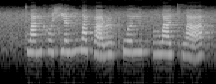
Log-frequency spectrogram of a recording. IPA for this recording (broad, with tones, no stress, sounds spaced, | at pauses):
t̪ w a˧˥ n x ɤ˧˥ ɕ j ɛ˧˥ n m w ä˥˩ p ä̰˨˩ ɻ ɻ̩˧˥ pʰ w ə˥ n | l w a˧˥ ɪ̯ t̪ʰ w ä̰˨˩˦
